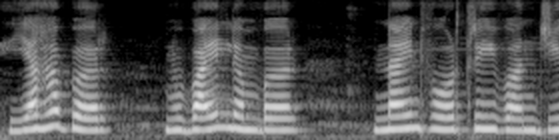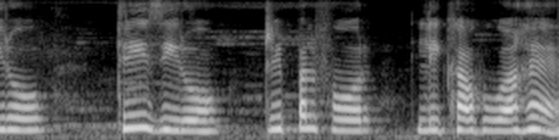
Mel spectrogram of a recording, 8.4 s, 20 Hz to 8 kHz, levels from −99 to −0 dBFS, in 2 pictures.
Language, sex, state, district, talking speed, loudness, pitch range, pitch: Hindi, female, Bihar, Begusarai, 115 wpm, -23 LUFS, 240-265 Hz, 245 Hz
